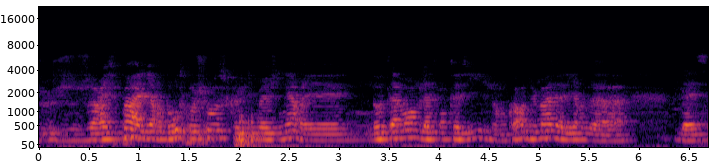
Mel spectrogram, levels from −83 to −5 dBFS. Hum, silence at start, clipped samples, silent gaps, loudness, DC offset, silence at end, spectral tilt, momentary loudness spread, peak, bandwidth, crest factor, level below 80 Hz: none; 0 s; under 0.1%; none; -39 LUFS; under 0.1%; 0 s; -8 dB/octave; 13 LU; -20 dBFS; 7.2 kHz; 18 dB; -62 dBFS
